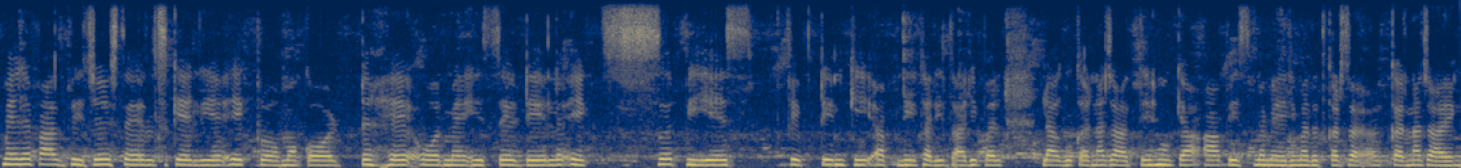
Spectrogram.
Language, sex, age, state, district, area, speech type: Hindi, female, 18-30, Madhya Pradesh, Harda, urban, read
